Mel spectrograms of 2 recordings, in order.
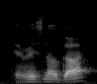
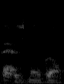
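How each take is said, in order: First: Said in the usual way. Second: Very soft, low murmur; sly hushed insinuation. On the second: Retold or imitated. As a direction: slip it in almost under the breath.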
